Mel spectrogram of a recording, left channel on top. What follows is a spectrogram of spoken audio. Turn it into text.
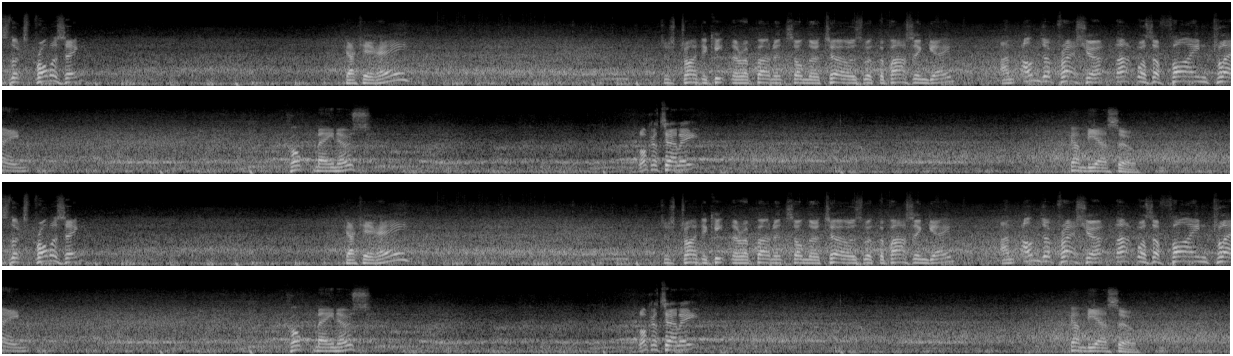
looks promising. Caqueret. Just trying to keep their opponents on their toes with the passing game. And under pressure, that was a fine claim. Cope Mainers. Locatelli. Cambiasso.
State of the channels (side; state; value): both; identical; correlation 1.00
